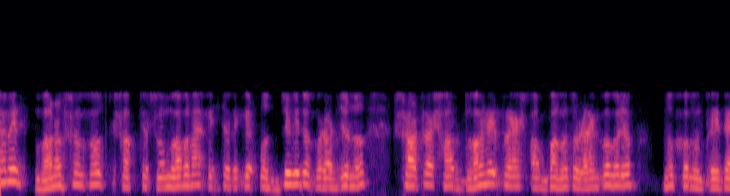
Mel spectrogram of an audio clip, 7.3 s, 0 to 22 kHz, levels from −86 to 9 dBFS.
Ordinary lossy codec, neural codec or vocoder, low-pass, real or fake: none; codec, 16 kHz, 1 kbps, FreqCodec, smaller model; 3.6 kHz; fake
